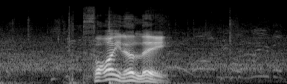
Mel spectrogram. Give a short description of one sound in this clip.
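Punches thud against a body.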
